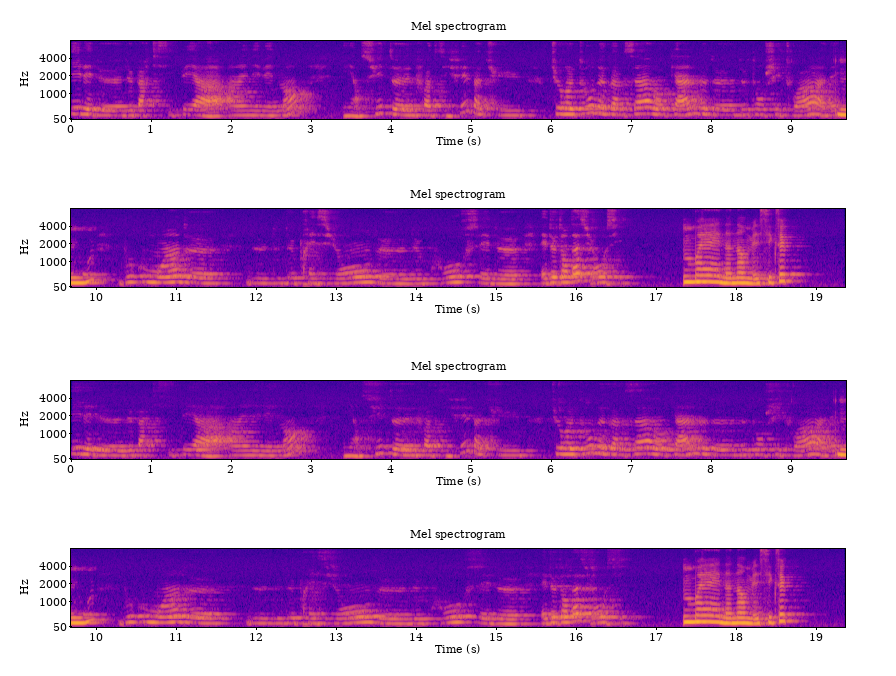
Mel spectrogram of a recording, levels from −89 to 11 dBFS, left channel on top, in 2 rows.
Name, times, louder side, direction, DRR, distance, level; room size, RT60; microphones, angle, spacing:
voice 1, 0.0-2.9 3.4-5.6 6.0-9.6 10.3-11.5 11.9-16.6, left 1 dB, 70° left, 6 dB, 6.7 m, -26 dB
voice 2, 9.6-10.0 17.3-18.6, equal, ahead, 8 dB, 1.7 m, -12 dB
26.5 x 21.0 x 7.3 m, 0.66 s
head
